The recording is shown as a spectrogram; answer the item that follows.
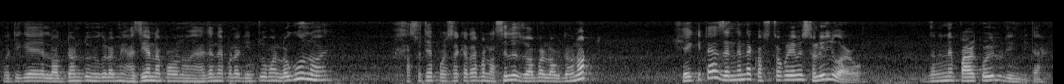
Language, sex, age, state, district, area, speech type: Assamese, male, 45-60, Assam, Morigaon, rural, spontaneous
